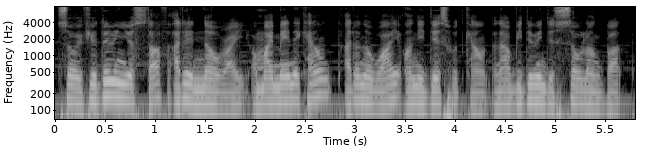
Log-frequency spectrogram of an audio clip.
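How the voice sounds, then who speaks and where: A man's voice: medium pitch, a little fast, a little mellow, soft background music. A man streaming a video game live, chatting casually and greeting viewers by name.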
